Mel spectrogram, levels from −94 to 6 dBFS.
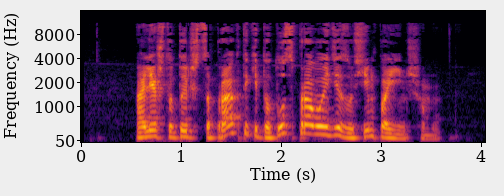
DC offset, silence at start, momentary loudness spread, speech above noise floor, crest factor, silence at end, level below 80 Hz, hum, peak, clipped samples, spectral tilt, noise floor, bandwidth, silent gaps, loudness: under 0.1%; 0.55 s; 12 LU; 47 dB; 18 dB; 0.5 s; -58 dBFS; none; 0 dBFS; under 0.1%; -4.5 dB/octave; -64 dBFS; 11.5 kHz; none; -17 LUFS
